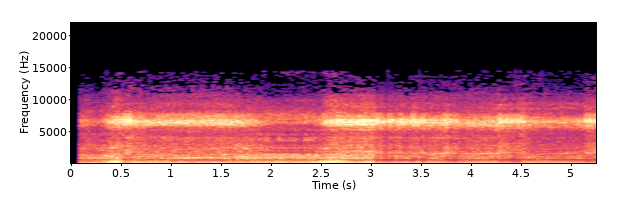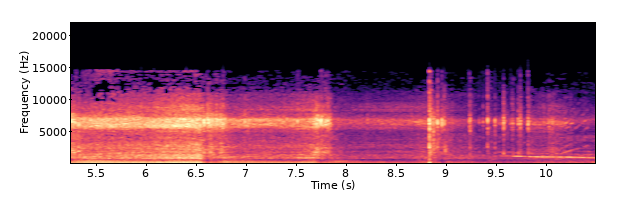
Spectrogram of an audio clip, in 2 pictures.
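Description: Homelite electric chainsaw running steadily as it cuts through a big cedar trunk: a high motor whine with a few brief dips, stopping just before 8 s. About a second later comes a sharp crack, then a quick run of snaps and splintering as the cut trunk starts to give way.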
